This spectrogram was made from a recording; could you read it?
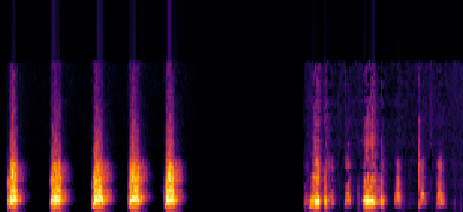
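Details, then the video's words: Duck giving a laughing call: five loud, harsh, evenly spaced quacks about half a second apart, a pause, then a faster, broken run of shorter quacks and chuckling notes, with no other sounds. "Laughing Duck"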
